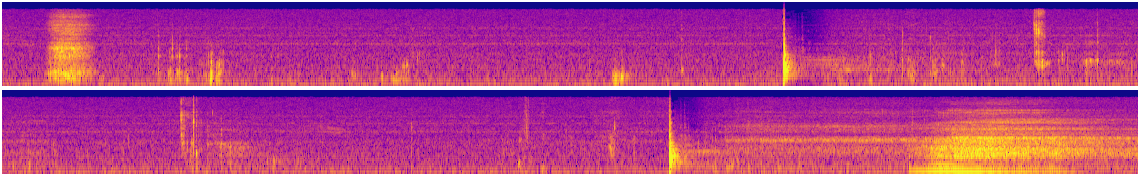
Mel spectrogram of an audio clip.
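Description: Two stainless steel cups set down on a wooden table, one sharp knock about four seconds in and another about nine seconds in, among small swallowing and breathing noises of people drinking in one go. Near the end comes a loud, breathy exhale with a low voice.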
